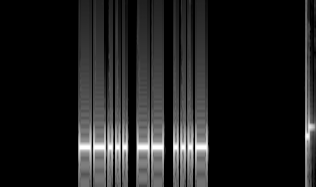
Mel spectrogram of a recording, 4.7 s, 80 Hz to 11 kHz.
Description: Morse code, heard as a keyed tone, about 22 wpm, 700 Hz. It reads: 7MV
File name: Three Letter-Number Combinations - 22wpm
